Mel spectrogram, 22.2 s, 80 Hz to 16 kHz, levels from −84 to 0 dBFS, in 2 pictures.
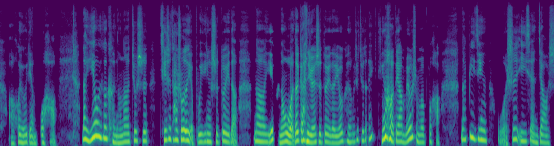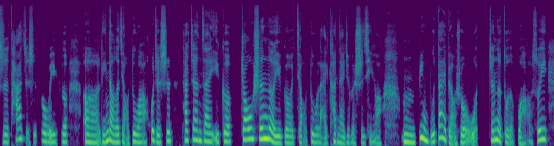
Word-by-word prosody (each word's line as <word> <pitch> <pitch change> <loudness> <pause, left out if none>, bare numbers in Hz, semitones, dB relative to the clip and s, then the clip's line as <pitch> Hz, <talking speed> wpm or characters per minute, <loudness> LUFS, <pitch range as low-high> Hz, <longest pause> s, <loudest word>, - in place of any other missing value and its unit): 哦， 155 - -8
会 180 +4 -1
有 175 - +1
一 - - -1
点 165 -3 -3
不 180 - -6
好。 180 - -7 0.5
那 260 - +6
也 235 - +6
有 335 -1 +10
一 - - +7
个 280 -1 +5
可 235 -8 -2
能 165 0 0
呢， 195 +2 +1
就 225 +3 -2
是 215 0 0 0.2
其 235 - 0
实 265 - +3
他 245 -1 +2
说 245 +1 +5
的 230 - +8
也 220 - +2
不 180 - -2
一 - - 0
定 195 - +1
是 190 0 -4
对 195 0 +2
的， - - -3 0.3
那 200 -3 +2
也 200 +5 +4
可 210 - -13
能 190 +3 +4
我 175 -3 +7
的 215 - +6
感 220 0 +4
觉 180 -3 +6
是 195 0 0
对 190 0 -1
的， 170 - 0
有 190 +4 +1
可 210 0 -8
能 185 - -3
我 - - -6
就 245 - -5
觉 230 - -6
得， 230 - -6
哎， - - -2
挺 260 +6 +7
好 270 - +7
的 205 - -1
呀， 200 - +2
没 190 +3 -1
有 275 - +6
什 260 -11 -3
么 180 - -2
不 195 - -9
好。 - - -11 0.4
那 250 -3 -1
毕 295 0 +5
竟 245 -3 +2 0.2
我 - - -9
是 260 0 -1
1 215 -4 -1
线 200 -3 -3
教 175 -1 -3
师， 180 +3 -8
他 260 +7 -7
只 270 - -13
是 180 - -12
作 205 -2 -3
为 - - -2
一 185 - -4
个， 190 -1 -6 0.3
呃， 180 -2 -2
领 195 +3 -1
导 220 -5 +1
的 180 - -1
角 180 -7 -8
度 195 +6 -3
啊， 180 0 -5
或 230 +6 -3
者 185 -3 -3
是 210 +3 -4 0.2
他 230 - -3
站 235 0 -1
在 205 -2 -2
一 195 - -4
个 195 0 -3 0.2
招 255 +1 +1
生 265 0 +4
的 225 -9 +3
一 165 0 0
个 160 0 -5
角 165 +1 -11
度， 185 -3 -4
来 160 -4 -10
看 190 +3 -8
待 165 -3 -6
这 170 - -10
个 - - -10
事 170 +1 -9
情 160 - -11
啊。 150 +1 -10 0.4
嗯， 180 -2 +1
并 285 -6 +5
不 190 -1 -3
代 280 +4 -1
表 150 - -6
说 170 +2 -3
我 - - -5 0.2
真 230 +1 0
的 235 - +2
做 175 0 -7
得 - - -8
不 - - -10
好， 160 +7 -11
所 225 +7 -3
以 255 0 0
195 Hz, 320 characters per minute, -21 LUFS, 180-230 Hz, 0.5 s, 有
